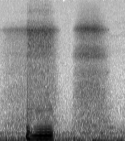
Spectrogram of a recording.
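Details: Sleeping French Bulldog, dreaming, gives one clear throaty snore lasting half a second, rough and buzzy with a low rattle, followed by a long hissing exhale through the nose; the room is otherwise quiet.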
